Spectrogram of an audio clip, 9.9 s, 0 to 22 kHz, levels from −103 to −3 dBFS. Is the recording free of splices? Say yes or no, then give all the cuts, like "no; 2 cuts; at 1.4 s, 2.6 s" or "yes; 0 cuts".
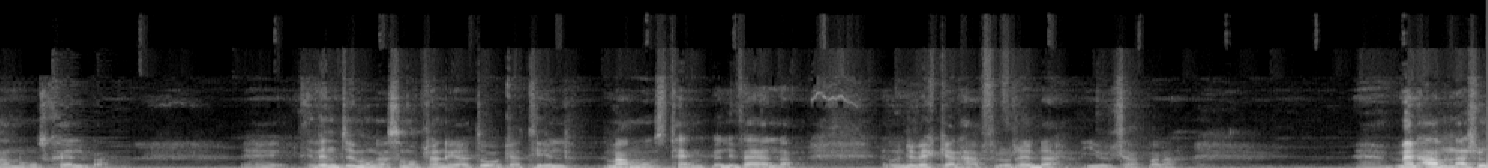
no; 2 cuts; at 2.0 s, 5.9 s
